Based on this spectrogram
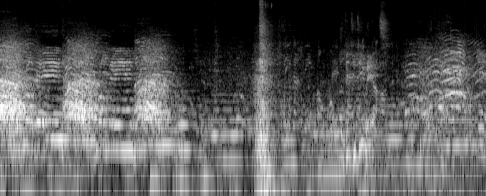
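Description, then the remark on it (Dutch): An audience at a Robin Hood show shouts "Hood" together in reply to "Robin", in several loud bursts at the start and again at the end, with a sharp thump in between and tones underneath. “Ja, dus hij roept dan Robin en dan roept iedereen Hood.”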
